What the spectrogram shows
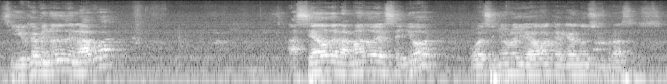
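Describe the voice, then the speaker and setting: Male preacher, fairly high voice, booming hall echo, asks the congregation questions. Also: brisk, distant mic. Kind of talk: sermon. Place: church hall. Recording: very echoey church hall, faint noise.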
